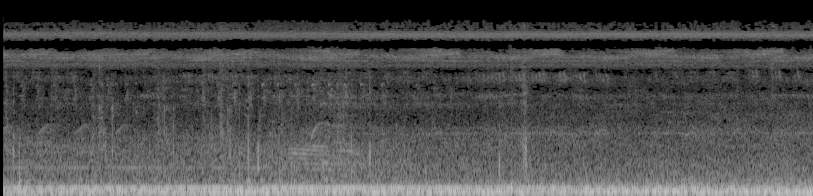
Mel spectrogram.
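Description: Steady high-pitched insect chorus over a low, fluctuating rumble, with a few faint short chirps about three seconds in.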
